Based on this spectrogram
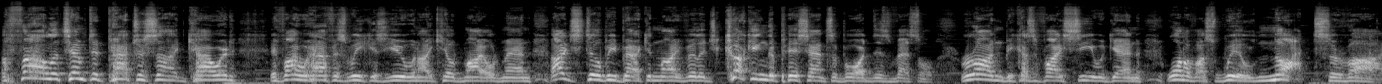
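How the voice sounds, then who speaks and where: Over light background noise, a man puts on a character voice at a high pitch and a moderate pace. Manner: yelling, hostile.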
